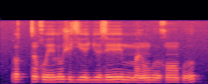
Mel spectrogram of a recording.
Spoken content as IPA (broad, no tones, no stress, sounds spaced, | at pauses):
ɾ ɔ tː ã χʷ eː l ʊ ʒ ɪ zʲ eː ʎ ɪː z eː mː ã ɾ õ β ʊː x ɔ̃ː p ʊ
